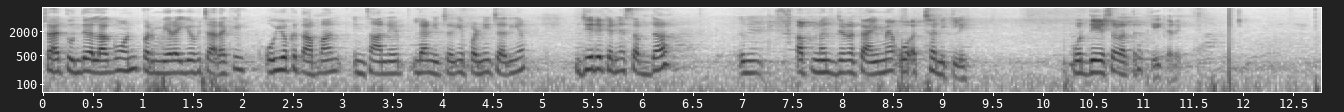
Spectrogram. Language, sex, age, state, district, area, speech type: Dogri, female, 45-60, Jammu and Kashmir, Jammu, urban, spontaneous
